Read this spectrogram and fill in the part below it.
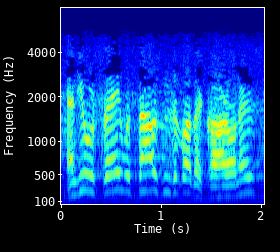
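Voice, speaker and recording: A man's voice: very high voice, quick pace, narrow, tinny audio, heavy background noise. An American man announcing in polished, formal 1930s radio style, like a sponsor's salesman, on an old broadcast recording.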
